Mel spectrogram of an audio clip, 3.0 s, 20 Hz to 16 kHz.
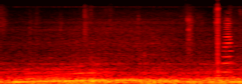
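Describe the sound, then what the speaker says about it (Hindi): A 2023 Hyundai Exter with a 1.2 litre petrol engine, driven in manual mode, gives a steady low engine rumble from inside the cabin as it accelerates, with no speech. "थोड़ी पिकअप वगैरह देखते हैं गाड़ी की।"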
